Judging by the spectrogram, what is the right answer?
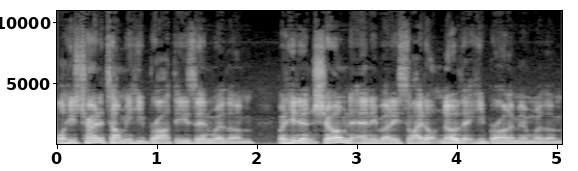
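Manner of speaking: plain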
